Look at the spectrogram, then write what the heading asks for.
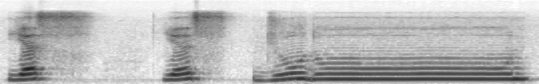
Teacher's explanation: یس یس جدون نہیں ہے، جیم کے اوپر ضمہ ہے، ہونٹ گول کر لیجئے، سین کے اوپر سیٹی کی آواز ہوگی۔ یس یس جودون، آخر پہ مدارس وقفی کر لیں گے، 6 کاؤنٹ کر لینا ہے۔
